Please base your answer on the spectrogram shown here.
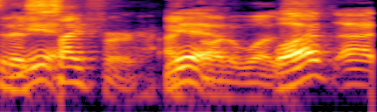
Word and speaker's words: Seifer: So, I always pronounce it as Cypher.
